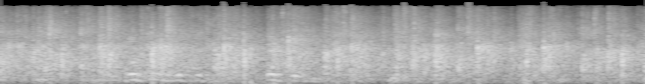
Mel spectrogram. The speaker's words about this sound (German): Diesen Applaus kriegen Sie zu Recht und auch von mir.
